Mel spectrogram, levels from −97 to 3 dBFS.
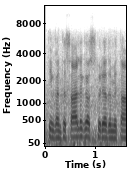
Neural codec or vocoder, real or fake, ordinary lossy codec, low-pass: codec, 16 kHz, 8 kbps, FunCodec, trained on Chinese and English, 25 frames a second; fake; Opus, 32 kbps; 7.2 kHz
